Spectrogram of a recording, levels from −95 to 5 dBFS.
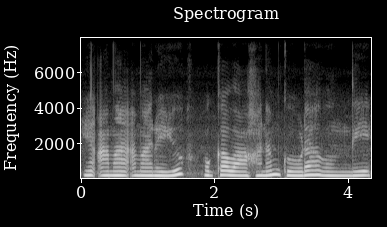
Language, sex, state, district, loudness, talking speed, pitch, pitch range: Telugu, female, Andhra Pradesh, Sri Satya Sai, -14 LUFS, 95 wpm, 225 Hz, 220-240 Hz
